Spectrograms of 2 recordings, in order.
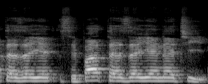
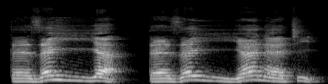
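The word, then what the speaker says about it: تَزَيَّنَتِ: Attention, le ya, il a une shidda. Tazayyanati. C'est pas tazayyanati. Non. Tazayyanati.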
